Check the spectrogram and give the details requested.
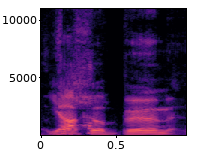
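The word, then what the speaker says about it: Böhme: of that kind of stuff or however you pronounce it. Yeah. Yeah. Burma. Yakob Burma.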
